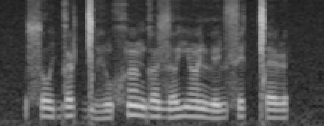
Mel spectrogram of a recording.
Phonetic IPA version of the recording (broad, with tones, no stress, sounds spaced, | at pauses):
s o˧ i̯ ɡ ɐ˦ ɭ ɡ͡ǀ ɛ̃˨ u̯ x œ̃˦ ɡ œ˧ z ə˨˦ j œ̃˦ lʲ ɐ˨˦ lʲ s e˦ ǀ ɛ˧ ɭ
